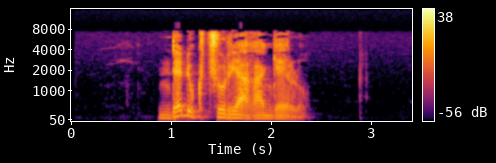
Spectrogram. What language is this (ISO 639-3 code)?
dav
